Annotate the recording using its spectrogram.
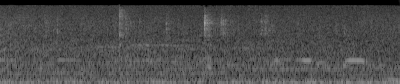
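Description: Faint clicks and light taps of a metal light fixture's base being handled and pressed against a wall, over a low steady background.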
